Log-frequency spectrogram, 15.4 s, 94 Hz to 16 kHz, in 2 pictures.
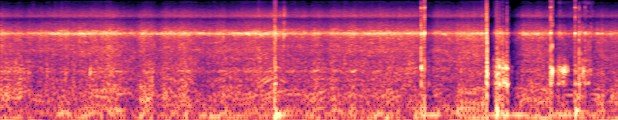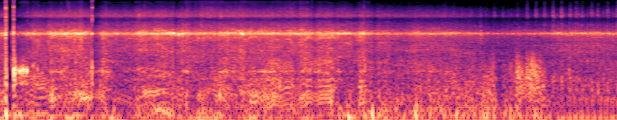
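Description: KTM 790 Adventure R's parallel-twin engine running under load over a rough trail. Several sharp knocks and clatters come from about five to nine seconds in.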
